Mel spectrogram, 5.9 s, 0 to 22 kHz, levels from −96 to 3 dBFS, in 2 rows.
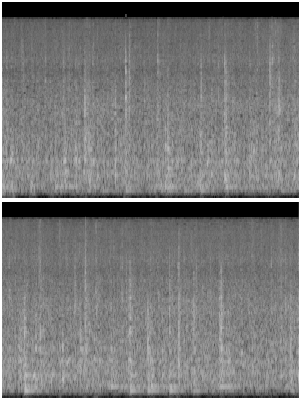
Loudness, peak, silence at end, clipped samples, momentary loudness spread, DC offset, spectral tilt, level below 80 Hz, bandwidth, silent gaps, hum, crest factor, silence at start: -24 LUFS; -2 dBFS; 0 s; under 0.1%; 2 LU; under 0.1%; -1.5 dB/octave; -74 dBFS; 16 kHz; none; none; 24 dB; 0 s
